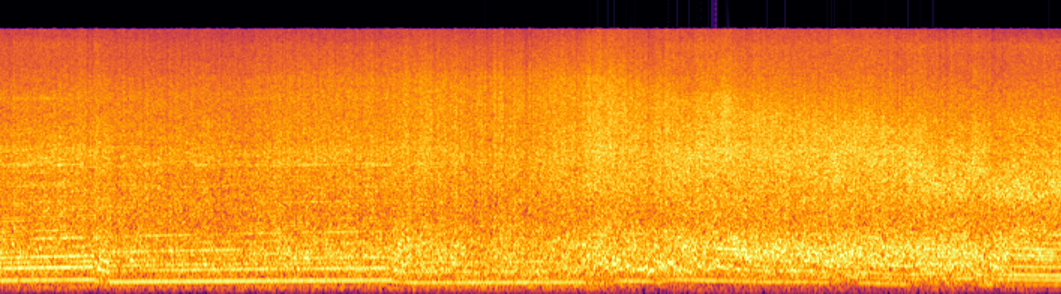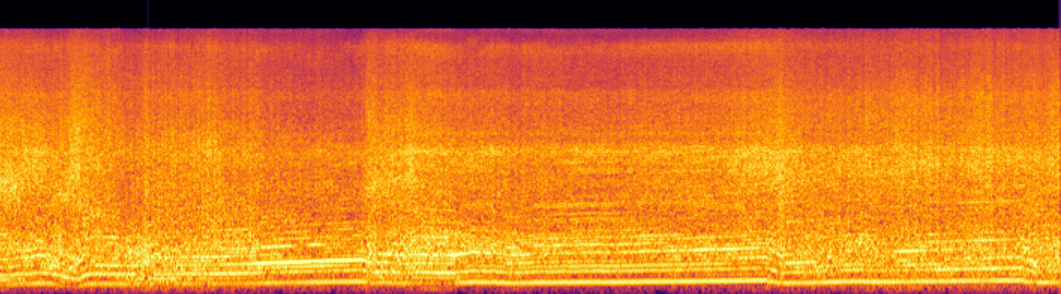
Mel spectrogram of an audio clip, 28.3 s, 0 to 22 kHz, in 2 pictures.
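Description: Yamaha XS650 parallel-twin engine of a racing sidecar outfit running hard, heard from on board over heavy wind rush. The revs hold for a few seconds at a time, jump at gear changes, and twice sag and climb again through corners.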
